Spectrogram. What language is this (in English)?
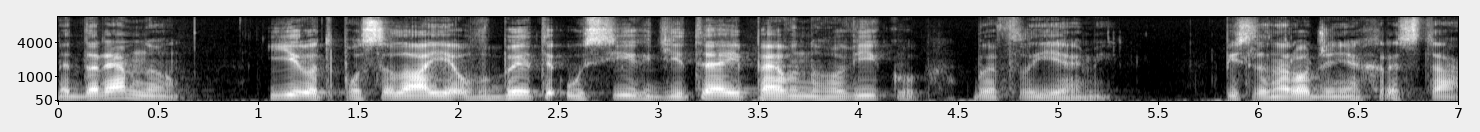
Ukrainian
